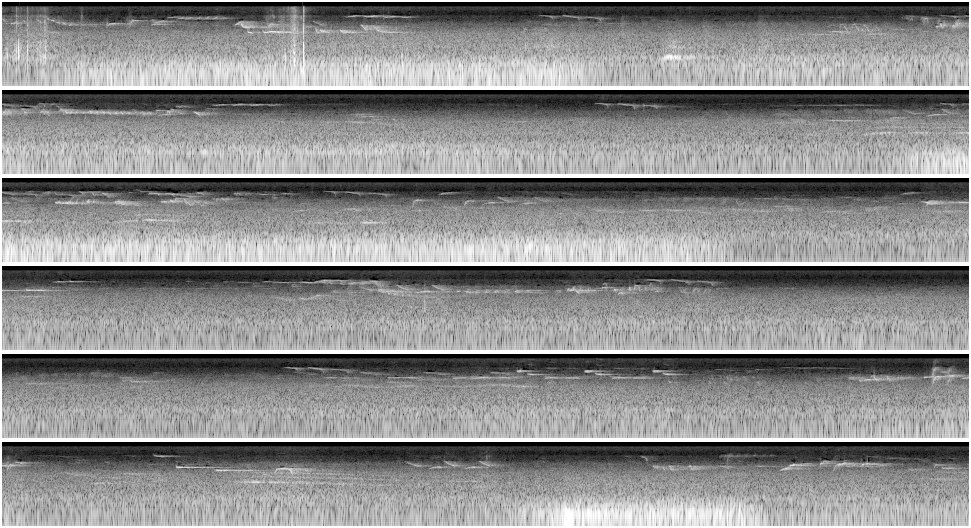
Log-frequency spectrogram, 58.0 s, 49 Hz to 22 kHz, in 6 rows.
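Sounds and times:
background hiss: 0.0 - 58.0
songbirds singing: 0.0 - 58.0
low rumble: 53.4 - 56.4.

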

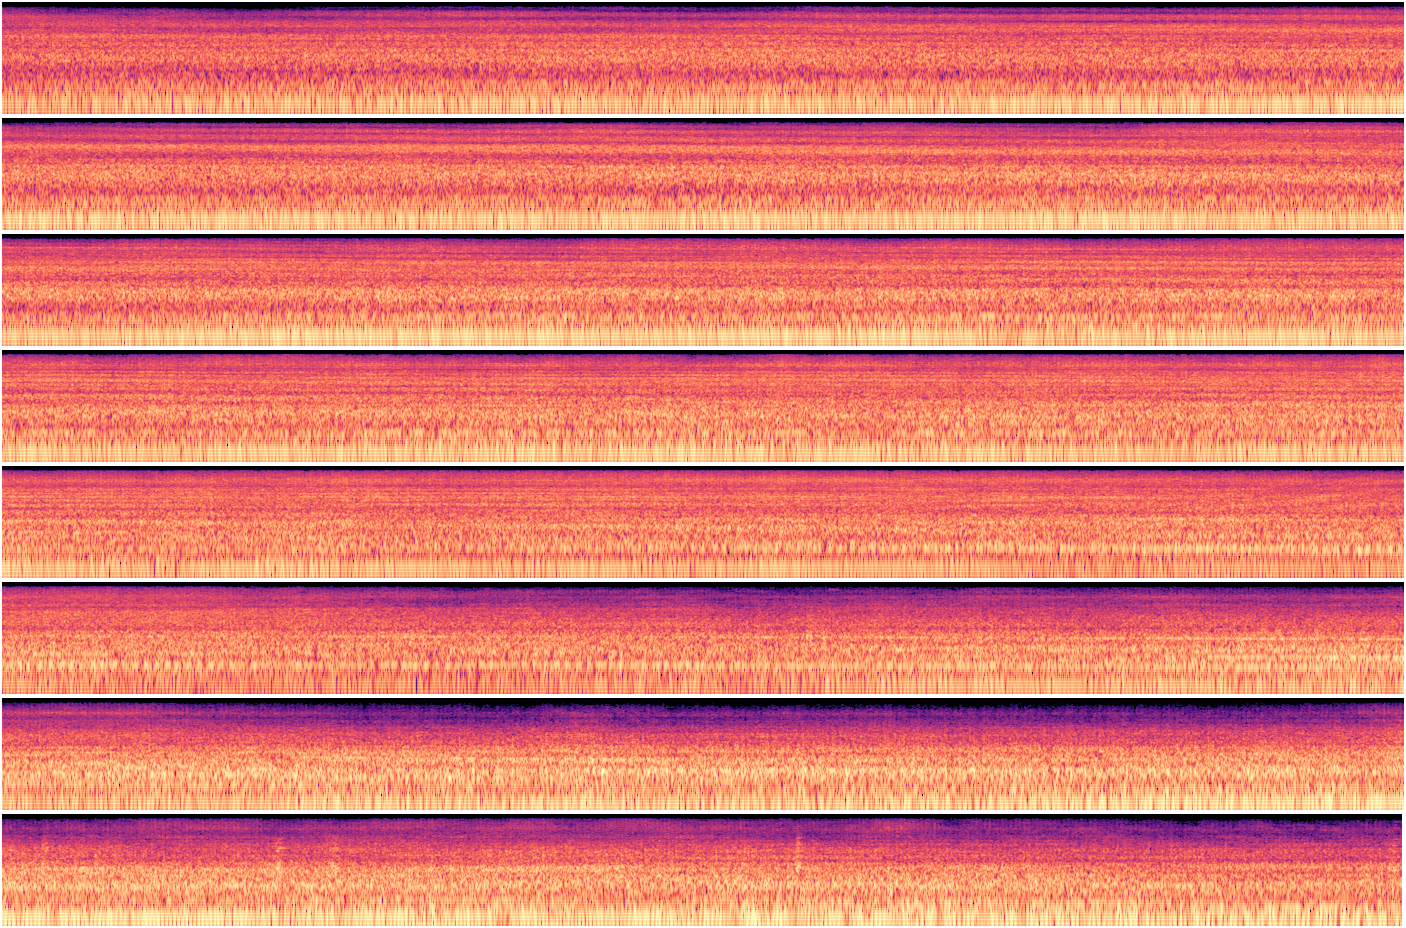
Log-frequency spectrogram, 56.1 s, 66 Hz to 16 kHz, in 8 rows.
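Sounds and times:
diesel tractor engine under load: 0.0 - 56.0
high turbo whine: 0.0 - 56.0.

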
